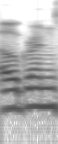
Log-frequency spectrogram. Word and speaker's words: Ogryn: called an ogre story ogren is spelled o-g-r-y-n and ogren is one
